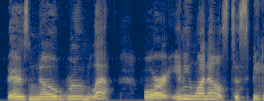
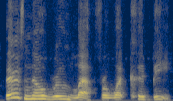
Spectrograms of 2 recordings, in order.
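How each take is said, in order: First: Drawn out slowly, each word weighed; slow right down on every word; very slow emphasis. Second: Said in the usual way. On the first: Real, not acted. Slowed emphatic repeat.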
